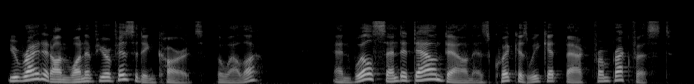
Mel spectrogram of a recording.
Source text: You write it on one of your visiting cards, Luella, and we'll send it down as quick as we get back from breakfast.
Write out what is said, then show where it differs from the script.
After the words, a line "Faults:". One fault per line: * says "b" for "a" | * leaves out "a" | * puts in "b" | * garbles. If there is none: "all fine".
You write it on one of your visiting cards, Luella, and we'll send it down down as quick as we get back from breakfast.
Faults:
* puts in "down"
